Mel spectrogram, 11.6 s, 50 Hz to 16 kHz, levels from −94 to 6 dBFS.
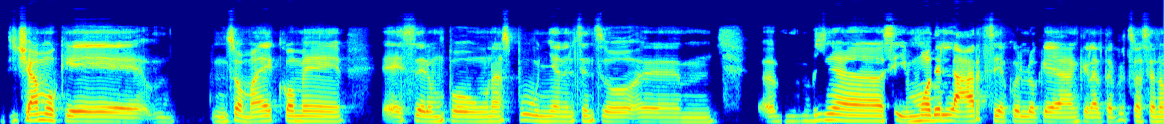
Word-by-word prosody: Diciamo 170 +4 +4
che, 140 -4 +2
mhmm, 125 +1 -18 0.4
insomma 140 0 0
è 150 - -1
come 145 -2 -1 0.3
essere 170 - -2
un 140 0 -5
po' 140 -2 -1
una 140 +1 -3
spugna, 155 -5 -3
nel 140 +1 -7
senso 140 -5 -4
uhm, 130 -1 -7 0.5
uhm, 145 +1 -10
bisogna, 155 -3 +2
sì, 145 - -1
modellarsi 155 0 +3
a 135 - -3
quello 140 -1 -3
che 135 +1 -1
è - - +1
anche 130 +2 -2
l'altra 130 0 -3
perso 165 -1 -5
Se 140 - -3
una 135 - -2
145 Hz, 140 wpm, -22 LUFS, 135-155 Hz, 0.5 s, Diciamo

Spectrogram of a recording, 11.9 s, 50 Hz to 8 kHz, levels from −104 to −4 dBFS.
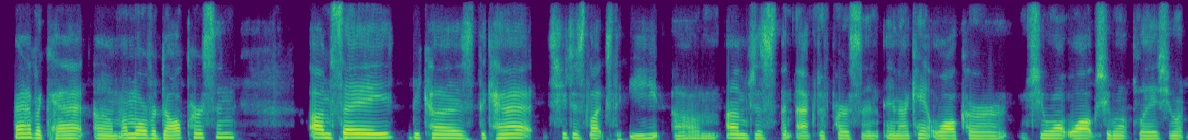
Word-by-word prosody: I - - +4
have 225 -2 +2
a 195 - +2
cat, 185 0 +2
um, 175 -2 +1
I’m 200 - +2
more 200 -1 +6
of - - -8
a 190 - +2
dog 185 +1 +4
person, 220 +1 -2 0.9
um, 220 -1 +6 0.2
say, 220 0 +5 0.2
because 195 -1 +1 0.2
the - - -1
cat, 210 +1 +3 0.2
she 215 - -5
just 200 -3 -4
likes 185 - -3
to - - -11
eat, 180 +3 -2 0.2
um, 170 - -4 0.3
I’m 200 -1 +3
just 185 -2 -2
an 190 - -4
active 170 -1 -2
person, 175 0 -3 0.2
and 180 0 0
I 175 - -1
can’t 190 -1 -2
walk 175 0 +4
her, 170 -1 -1 0.5
she 190 - -3
won’t 185 -1 +1
walk, 180 -1 +6
she 185 - -3
won’t 175 -1 -4
play, 170 0 -1
she 175 - -8
won’t 175 - -5
190 Hz, 200 wpm, -22 LUFS, 175-205 Hz, 0.9 s, more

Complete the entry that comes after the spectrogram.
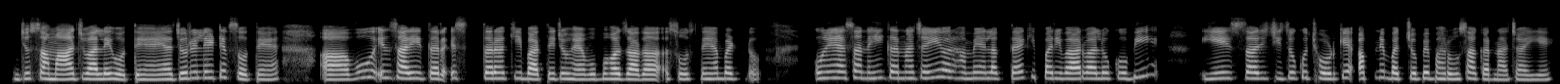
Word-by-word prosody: जो 260 +3 -3
समाज 245 -2 +4
वाले 250 0 +6
होते 230 0 -1
हैं 225 0 -1
या 240 - +3
जो - - +5
रिलेटिव्स 300 0 -2
होते 230 -1 -1
हैं 230 +2 -3 0.4
अ, 230 0 +4
वो 320 +4 -4
इन 305 - -2
सारी 280 -2 +5
तरह 260 - +3
इस 285 - -7
तरह 275 0 +4
की 275 - -4
बातें 250 0 +3
जो 260 0 -1
हैं 235 -1 +2
वो 235 +1 -2
बहुत 250 -1 +4
ज़्यादा 230 -1 +4 0.2
सोचते 250 +1 -4
हैं, 260 +1 -1
बट 255 -1 -4 0.6
उन्हें 290 +2 -1
ऐसा 300 +1 +2
नहीं 285 +1 -5
करना 285 -1 -1
चाहिए 295 +4 -1
और 320 -2 0
हमें 280 0 -4
लगता 275 0 -2
है 290 - -1
कि 340 - -13
परिवार 265 -1 +3
वालों 270 0 +1
को 270 - -1
भी 330 +8 -5 0.6
ये 270 +3 0
सारी 275 -1 0
चीज़ों 275 +1 -6
को 305 - -7
छोड़ 265 -4 -1
के 310 - 0
अपने 285 +3 -2
बच्चों 260 +1 -2
पे - - +4
भरोसा 255 +1 0
करना 230 -2 -1
चाहिए। 220 +1 -5
265 Hz, 205 wpm, -21 LUFS, 245-285 Hz, 0.6 s, वाले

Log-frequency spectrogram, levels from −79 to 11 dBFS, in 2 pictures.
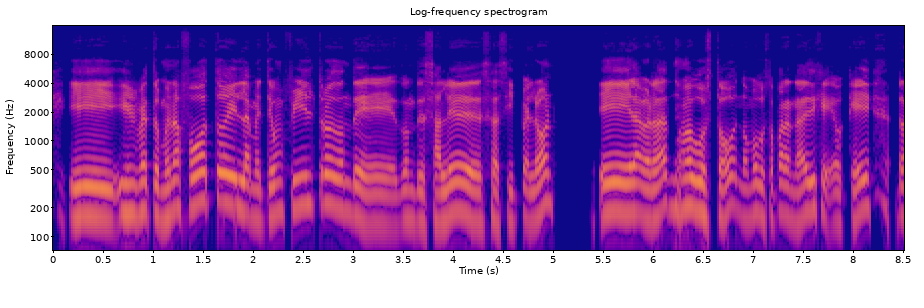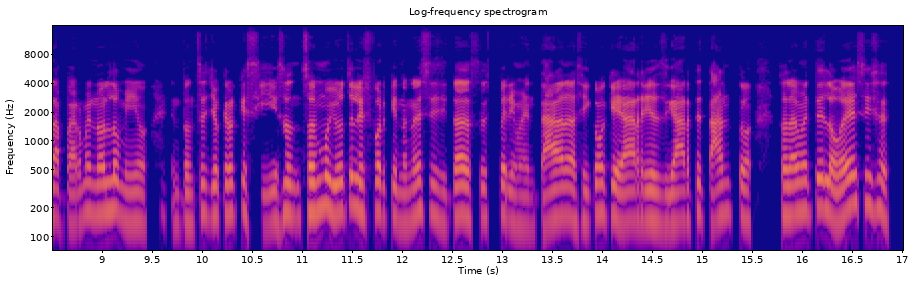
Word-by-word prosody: Y 160 -1 +3
y 180 0 +1
me 185 +2 +1
tomé 170 -3 -1
una 195 +2 +1
foto 230 +3 +3
y 215 -1 +6
la 180 -3 +3
metí 155 +1 -5
a - - +1
un 185 0 -9
filtro 215 +3 0
donde 140 -9 0
donde 150 -1 -5
sales 155 0 +1
así 145 0 -4
pelón. 190 +11 -1 0.4
Y 180 0 +5
la 180 0 +4
verdad, 160 +6 +2
no 200 0 -6
me 205 - +5
gustó, 185 +1 +1
no 155 -4 -9
me 175 - -4
gustó 165 -2 -5
para 175 -1 -1
nada 155 +2 -1
y 185 - +2
dije: 190 -6 -2
"Okey, 155 +8 -1 0.2
raparme 155 +2 -4
no 175 0 -1
es 180 - +1
lo 195 -1 -1
mío". 145 -2 -6 0.2
Entonces 145 +5 -8
yo 170 0 -1
creo 175 +1 -1
que 185 -1 -4
sí, 140 +1 -7
son 175 -3 -3
son 185 +2 +3
muy 200 -3 +1
útiles, 185 -1 +1
porque 170 -3 -2
no 140 - -8
necesitas 170 -1 0
experimentar, 145 -1 -1
así 150 -2 -2
como 180 +4 -1
que 160 -3 +3
arriesgarte 150 +2 +1
tanto, 170 0 -2 0.3
solamente 180 +3 +1
lo 170 - +3
ves 215 +7 +3
y 220 - -3
dices: 195 -6 -4
170 Hz, 210 wpm, -23 LUFS, 150-185 Hz, 0.4 s, y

